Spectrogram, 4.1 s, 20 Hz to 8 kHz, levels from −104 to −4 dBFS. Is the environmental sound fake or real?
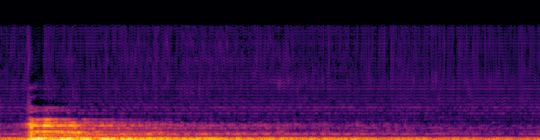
fake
